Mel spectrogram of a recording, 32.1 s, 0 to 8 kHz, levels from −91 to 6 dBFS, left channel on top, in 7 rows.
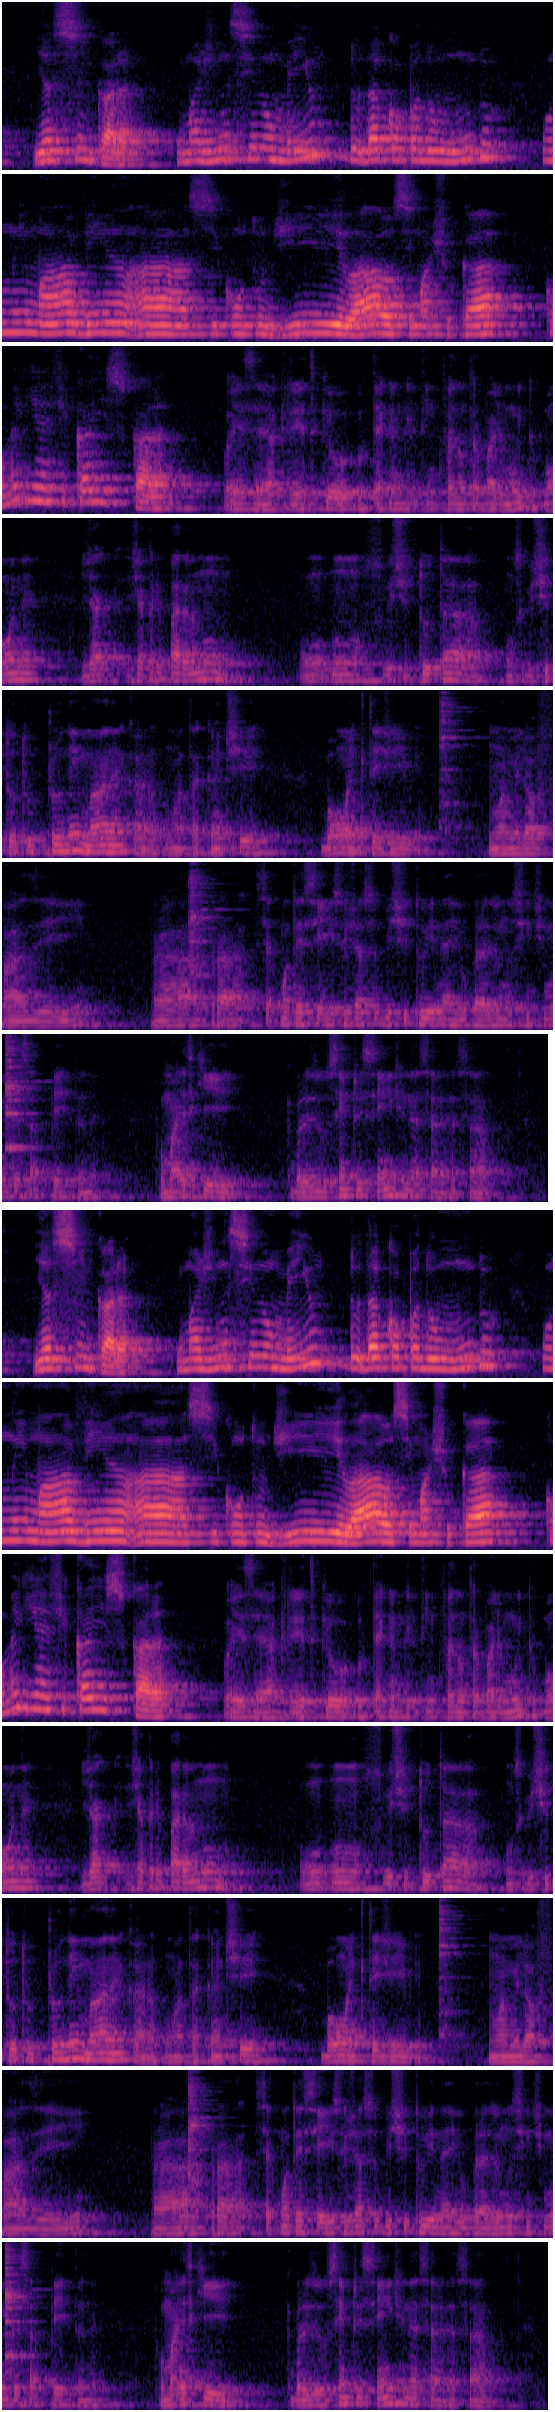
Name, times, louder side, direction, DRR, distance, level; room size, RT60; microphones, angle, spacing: voice 1, 0.3-1.1 1.5-4.1 4.5-8.8 9.1-10.6, right 2 dB, 80° right, 10 dB, 1.1 m, -31 dB
voice 2, 11.0-14.0 14.4-15.8 16.3-20.5 21.0-21.9 22.4-23.6 24.2-28.4 28.9-29.5 29.9-31.6, right 1 dB, 20° right, 5 dB, 1.1 m, -44 dB
sound 1, 22.0-22.4 24.5-25.1 27.6-28.2, right 2 dB, 50° right, 3.5 m, -49 dB
11.5 x 7.6 x 4.2 m, 0.88 s
head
